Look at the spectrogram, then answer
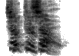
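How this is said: It is said in a put-on announcer voice.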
